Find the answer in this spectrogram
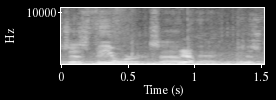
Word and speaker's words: VWerks: How is this pronounced? Vworks. Say that again. Vworks. Just Vworks.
